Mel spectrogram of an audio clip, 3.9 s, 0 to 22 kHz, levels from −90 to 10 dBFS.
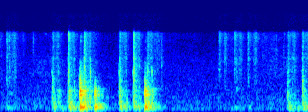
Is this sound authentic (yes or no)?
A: yes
